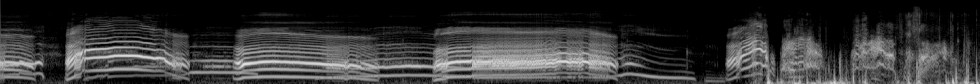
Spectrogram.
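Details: Territorial cat with a GoPro: three long, steady, moaning yowls with wobbling pitch, then a sudden scuffle of harsh, noisy scream and clatter at the end.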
